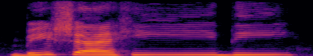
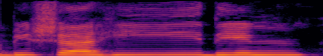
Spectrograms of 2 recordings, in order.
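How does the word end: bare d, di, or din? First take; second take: di; din. First: The word ends with a '-di' sound. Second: The word ends with a '-din' sound. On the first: "or bishahidi" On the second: "So we don't say bishahidin"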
